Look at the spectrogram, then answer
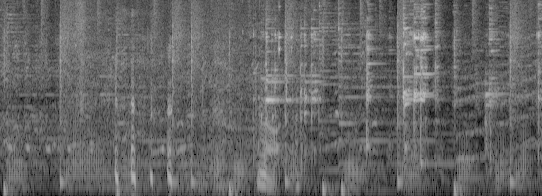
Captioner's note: laughs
